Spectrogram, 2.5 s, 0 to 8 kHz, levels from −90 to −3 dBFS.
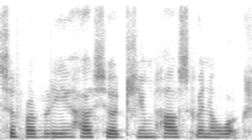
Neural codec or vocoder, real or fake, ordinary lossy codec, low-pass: codec, 16 kHz, 4 kbps, X-Codec, HuBERT features, trained on general audio; fake; none; none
